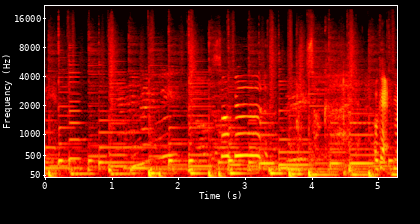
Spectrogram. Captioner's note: whispers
